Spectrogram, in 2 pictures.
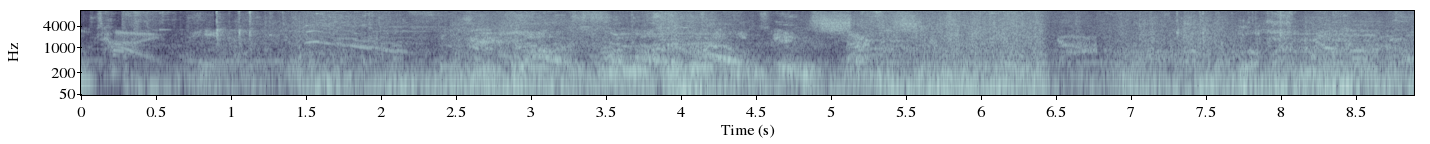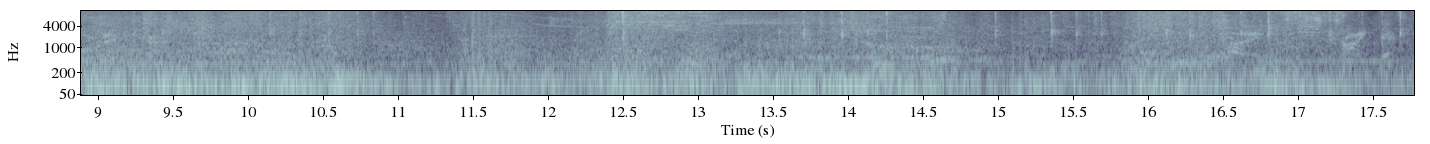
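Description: Video game battle sounds clash and crackle.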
